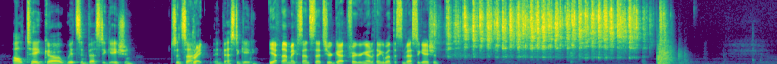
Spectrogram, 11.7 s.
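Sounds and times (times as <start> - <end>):
speech: 0.2 - 7.1
many dice being rolled: 6.5 - 9.9.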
